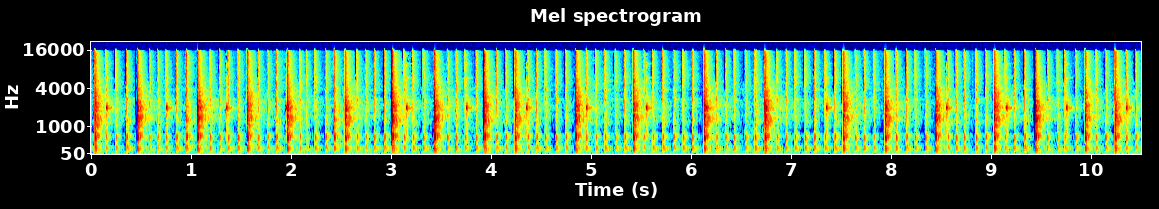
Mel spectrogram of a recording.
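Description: Snare drum played with wooden sticks: a fast, unbroken stream of strokes in a swung triplet feel, with louder accented notes standing out among softer ones.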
